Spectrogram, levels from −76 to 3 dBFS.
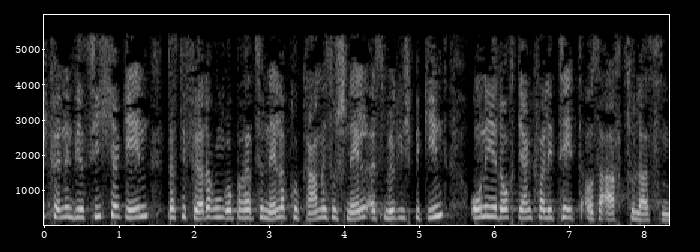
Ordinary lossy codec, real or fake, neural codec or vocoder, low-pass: MP3, 32 kbps; real; none; 5.4 kHz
